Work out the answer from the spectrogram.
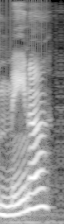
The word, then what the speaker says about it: Mina: Um, remind everybody it's pronounced Mina. I've I have heard some people pronouncing it in real wild ways online. It's just Mina like a person's name.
